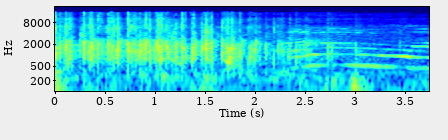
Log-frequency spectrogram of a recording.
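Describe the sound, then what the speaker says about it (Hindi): Congregation clapping at a Good Friday church service, a couple of seconds of brisk crowd applause that fades out as a voice begins speaking over the tail. "आए खुदावंद यीशु मसीह के जलाल के लिए जोरदार ताली बजाएंगे।"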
